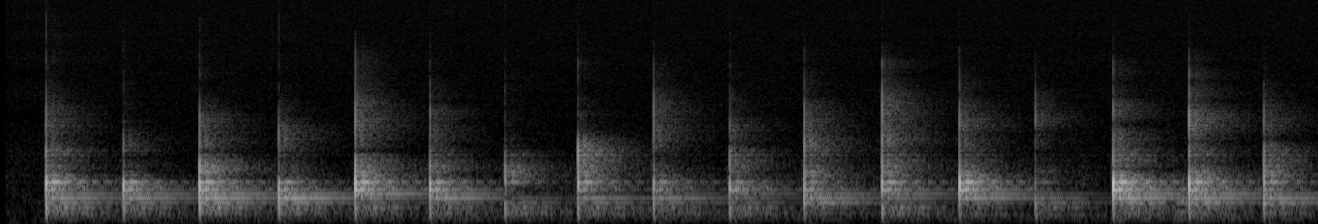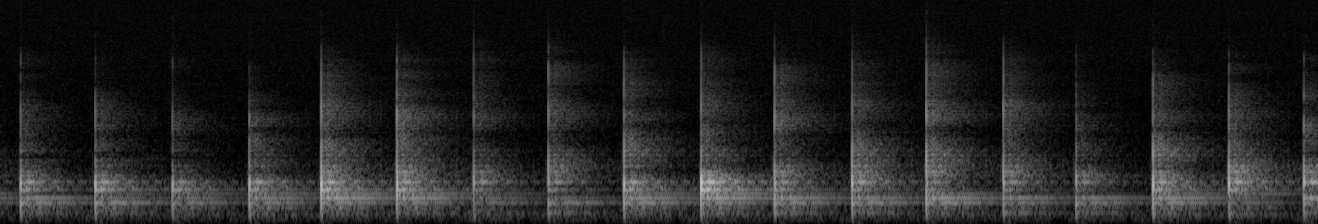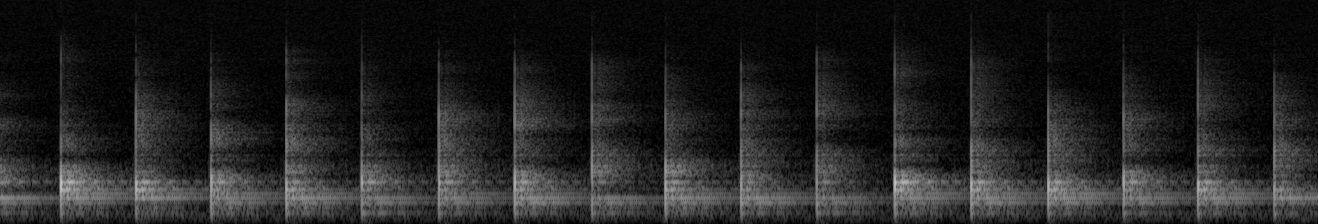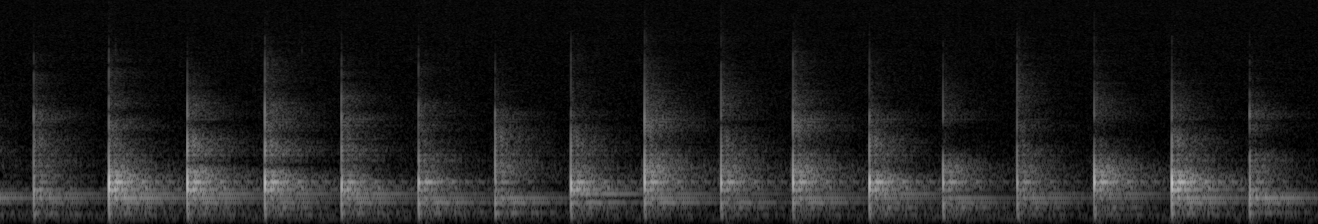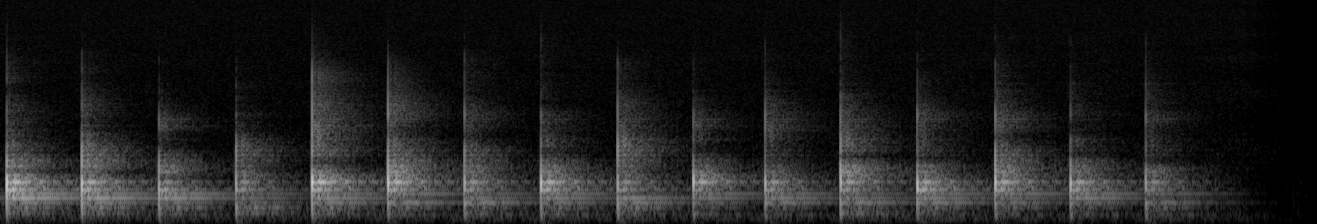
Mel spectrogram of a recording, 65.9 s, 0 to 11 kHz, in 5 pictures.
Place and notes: Differdange, Luxembourg - Underground mine techno
In an underground mine, I heard a strange sound of me walking. I stoped and tried again and again. In a very specific place, if I beat the ground with my boot, there's a strange like-a-tube reverb. It's because of the tunnel form. My friends were 2 meters beside and heard nothing. When they went to the place and beaten the ground their turn, it was working. Only the person beating can hear it and 10 centimeters further, there's nothing.
Recorded binaural with Lu-hd mics and strictly unedited.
